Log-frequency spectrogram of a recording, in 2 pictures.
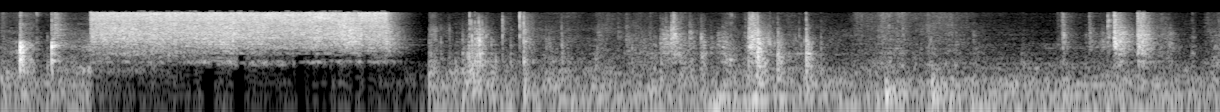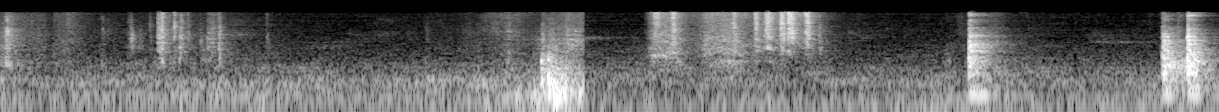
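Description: Cooking oil spray hisses onto a pan in one steady burst lasting about a second and a half, then cuts off, followed by quieter kitchen clatter and small knocks.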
